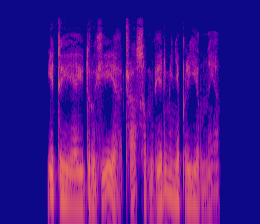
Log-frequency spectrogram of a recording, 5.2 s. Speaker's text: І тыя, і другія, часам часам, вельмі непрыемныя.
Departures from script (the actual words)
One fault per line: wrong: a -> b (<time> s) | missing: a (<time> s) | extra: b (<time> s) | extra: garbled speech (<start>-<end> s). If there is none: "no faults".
missing: часам (3.0 s)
